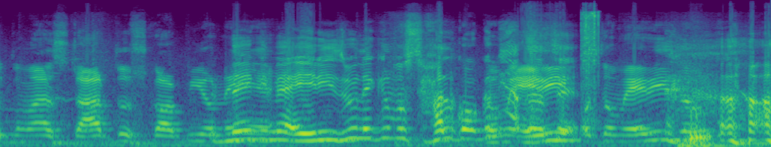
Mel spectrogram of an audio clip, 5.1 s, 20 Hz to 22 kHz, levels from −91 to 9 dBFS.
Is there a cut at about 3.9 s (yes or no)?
yes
